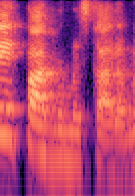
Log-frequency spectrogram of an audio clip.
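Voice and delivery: ordinary talk, nothing marked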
